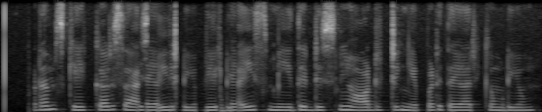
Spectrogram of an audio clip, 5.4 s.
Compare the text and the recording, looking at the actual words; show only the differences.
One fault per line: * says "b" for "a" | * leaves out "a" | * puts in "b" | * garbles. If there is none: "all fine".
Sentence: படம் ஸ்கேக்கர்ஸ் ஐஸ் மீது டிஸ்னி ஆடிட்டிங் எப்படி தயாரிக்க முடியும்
* garbles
